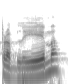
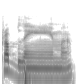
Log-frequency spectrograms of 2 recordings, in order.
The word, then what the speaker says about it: problema: consonant, M or N, it contaminates that syllable. For example, problema. It's not problema, but problema.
